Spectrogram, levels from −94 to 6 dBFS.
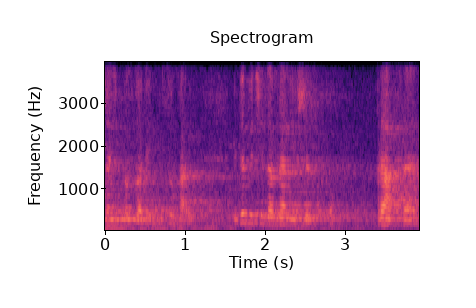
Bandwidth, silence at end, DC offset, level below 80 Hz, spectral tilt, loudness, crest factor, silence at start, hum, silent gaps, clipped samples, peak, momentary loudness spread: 4 kHz; 0 s; under 0.1%; -50 dBFS; -9.5 dB/octave; -29 LUFS; 20 dB; 0 s; none; none; under 0.1%; -10 dBFS; 14 LU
